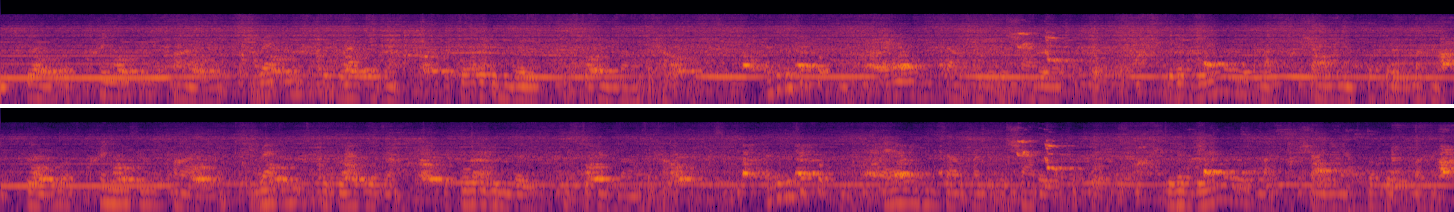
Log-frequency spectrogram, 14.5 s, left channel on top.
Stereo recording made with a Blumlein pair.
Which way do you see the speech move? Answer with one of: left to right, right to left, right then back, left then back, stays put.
stays put.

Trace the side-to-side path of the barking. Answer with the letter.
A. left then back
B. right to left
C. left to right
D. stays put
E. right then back
D.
